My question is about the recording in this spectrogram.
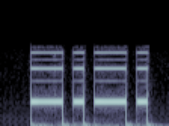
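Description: Morse code for the letter C, sent as four beeps in a long-short-long-short pattern, a steady mid-pitched tone with clean gaps between the beeps.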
